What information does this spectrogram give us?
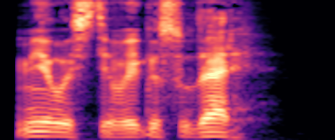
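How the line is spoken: Laughing objection. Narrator (Russian): возразил, смеясь, англичанин

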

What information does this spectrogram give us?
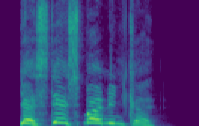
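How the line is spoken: Squeaked. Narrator (Russian): пискнул Саранин

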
